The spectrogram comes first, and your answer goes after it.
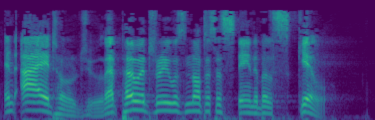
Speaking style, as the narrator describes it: Pat growled

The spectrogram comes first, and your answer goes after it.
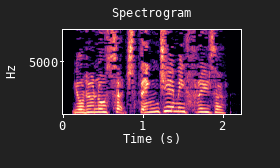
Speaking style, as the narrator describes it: his sister said sharply

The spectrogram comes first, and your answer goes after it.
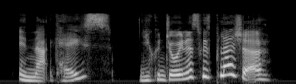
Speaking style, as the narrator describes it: she laughs

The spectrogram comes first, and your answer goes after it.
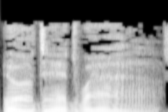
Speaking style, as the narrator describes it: she said, speaking Alethi, her voice thickly accented

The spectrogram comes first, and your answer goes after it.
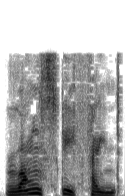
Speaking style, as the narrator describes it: said Harry through gritted teeth

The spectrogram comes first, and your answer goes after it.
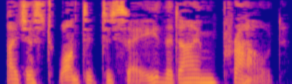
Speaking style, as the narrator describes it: Bryn told her softly

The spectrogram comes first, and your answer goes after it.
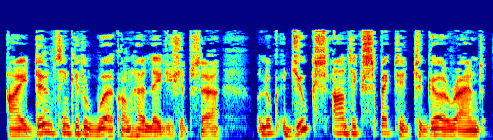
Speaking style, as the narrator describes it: His voice faltered in the face of Vimes's smile

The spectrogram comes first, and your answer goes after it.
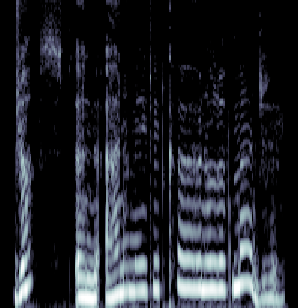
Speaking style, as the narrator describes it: a slithering voice drawled from the lake

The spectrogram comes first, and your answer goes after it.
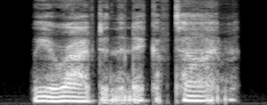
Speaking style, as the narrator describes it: Alex whispers

